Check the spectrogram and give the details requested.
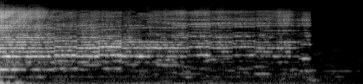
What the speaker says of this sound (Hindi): केकर फोन आवत है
